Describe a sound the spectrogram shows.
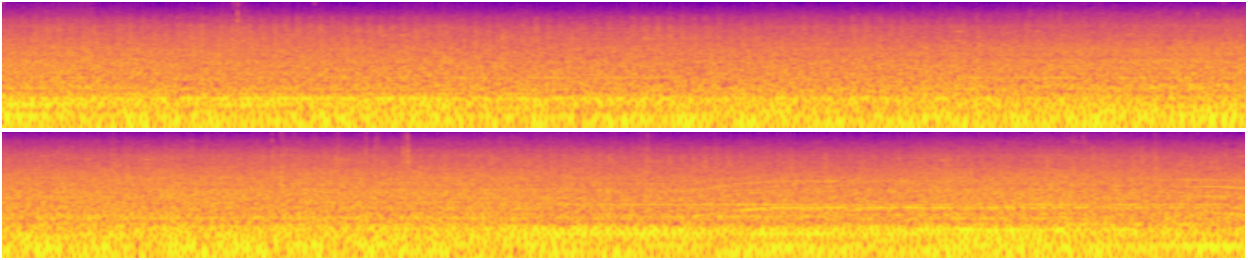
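Tyres crunch through snow.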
